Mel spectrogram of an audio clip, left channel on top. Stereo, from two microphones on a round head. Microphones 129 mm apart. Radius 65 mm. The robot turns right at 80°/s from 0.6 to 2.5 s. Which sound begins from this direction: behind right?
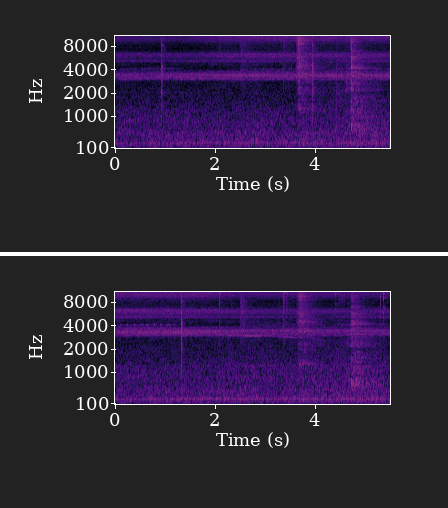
An insect, at 0.0 s.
